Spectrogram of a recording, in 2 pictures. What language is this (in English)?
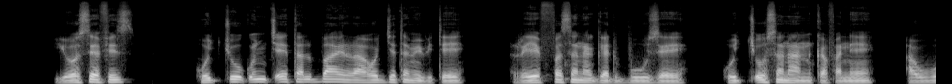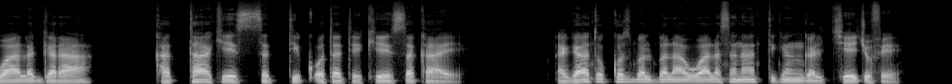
Oromo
